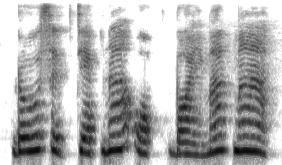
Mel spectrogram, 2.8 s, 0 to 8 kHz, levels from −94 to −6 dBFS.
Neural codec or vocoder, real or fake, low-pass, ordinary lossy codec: none; real; 7.2 kHz; none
